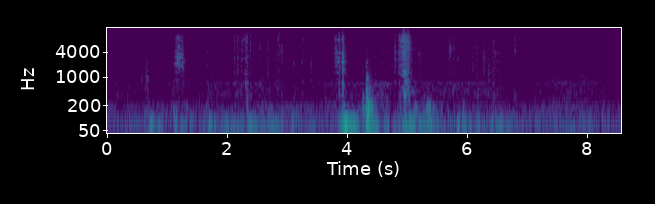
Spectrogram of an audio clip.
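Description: Foil trading-card pack being torn open and its wrapper crinkled: faint, in a few short bursts, loudest about four to five seconds in.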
